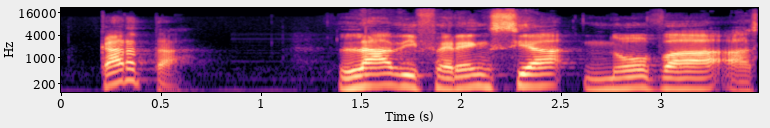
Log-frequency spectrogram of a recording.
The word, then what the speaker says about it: carta: Para estas palabras, a veces es bueno imaginar que hay una vocal extra, como car-a-ta, y después tratar de simplemente decir esa vocal extra muy rápido hasta eliminarla Cá-ra-ta. Cárata. Cárata. Cárata. Carta. Carta.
